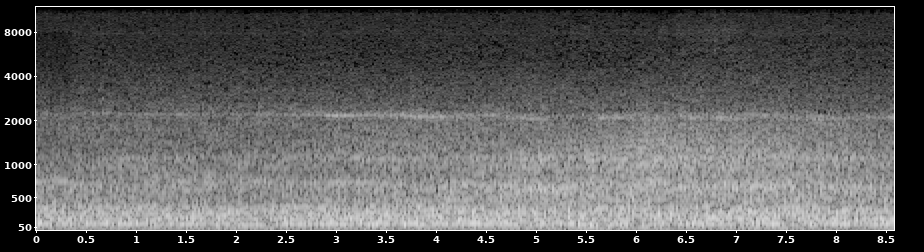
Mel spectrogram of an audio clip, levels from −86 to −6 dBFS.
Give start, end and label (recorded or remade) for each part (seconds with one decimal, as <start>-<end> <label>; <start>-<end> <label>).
0.0-5.2 recorded; 5.2-6.4 remade; 6.4-8.6 recorded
